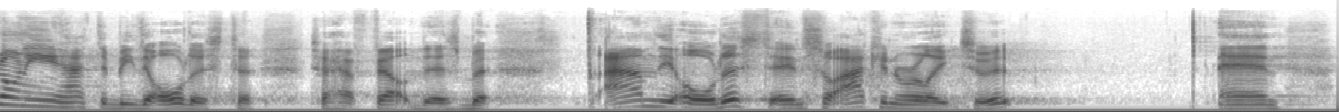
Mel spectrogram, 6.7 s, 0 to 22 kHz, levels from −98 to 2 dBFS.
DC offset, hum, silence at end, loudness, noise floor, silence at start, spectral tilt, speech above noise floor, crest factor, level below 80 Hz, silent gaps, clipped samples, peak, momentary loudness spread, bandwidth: 3%; none; 0.05 s; -31 LUFS; -68 dBFS; 0 s; -2.5 dB/octave; 36 dB; 24 dB; -64 dBFS; none; under 0.1%; -10 dBFS; 12 LU; 15.5 kHz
